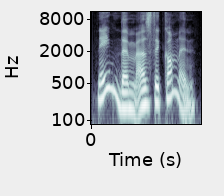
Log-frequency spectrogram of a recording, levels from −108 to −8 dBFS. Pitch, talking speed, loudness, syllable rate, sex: 240 Hz, 260 wpm, -17 LUFS, 5.0 syllables/s, female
